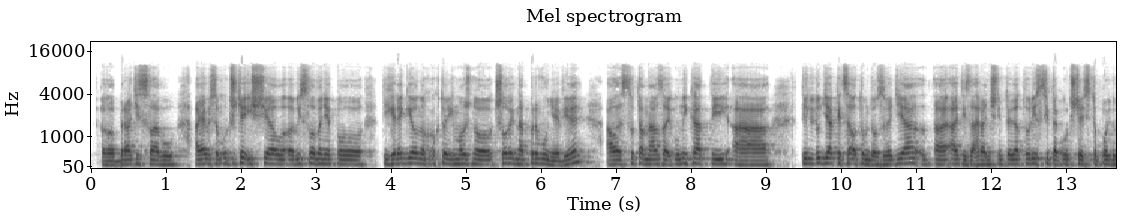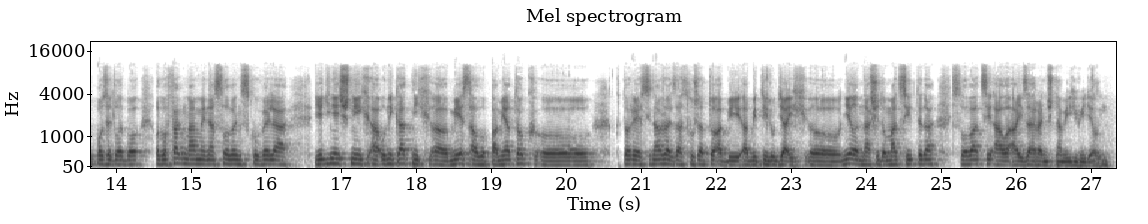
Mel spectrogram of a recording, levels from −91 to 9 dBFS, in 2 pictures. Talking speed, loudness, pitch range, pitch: 165 wpm, -19 LUFS, 125-145 Hz, 140 Hz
